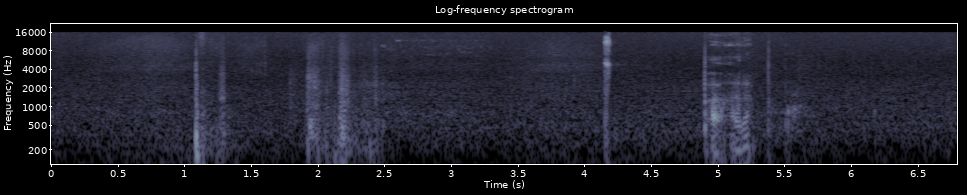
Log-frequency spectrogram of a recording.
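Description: A man speaks a few short words close to a microphone, with long pauses.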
